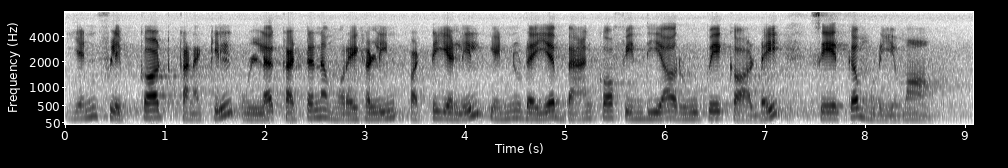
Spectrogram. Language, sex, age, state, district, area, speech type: Tamil, female, 30-45, Tamil Nadu, Tiruppur, urban, read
